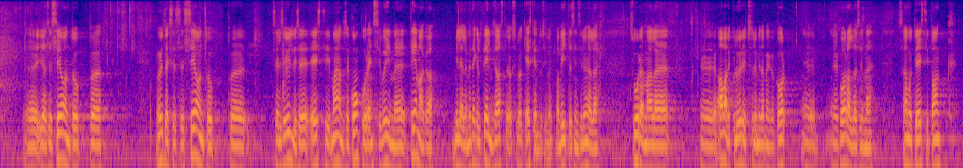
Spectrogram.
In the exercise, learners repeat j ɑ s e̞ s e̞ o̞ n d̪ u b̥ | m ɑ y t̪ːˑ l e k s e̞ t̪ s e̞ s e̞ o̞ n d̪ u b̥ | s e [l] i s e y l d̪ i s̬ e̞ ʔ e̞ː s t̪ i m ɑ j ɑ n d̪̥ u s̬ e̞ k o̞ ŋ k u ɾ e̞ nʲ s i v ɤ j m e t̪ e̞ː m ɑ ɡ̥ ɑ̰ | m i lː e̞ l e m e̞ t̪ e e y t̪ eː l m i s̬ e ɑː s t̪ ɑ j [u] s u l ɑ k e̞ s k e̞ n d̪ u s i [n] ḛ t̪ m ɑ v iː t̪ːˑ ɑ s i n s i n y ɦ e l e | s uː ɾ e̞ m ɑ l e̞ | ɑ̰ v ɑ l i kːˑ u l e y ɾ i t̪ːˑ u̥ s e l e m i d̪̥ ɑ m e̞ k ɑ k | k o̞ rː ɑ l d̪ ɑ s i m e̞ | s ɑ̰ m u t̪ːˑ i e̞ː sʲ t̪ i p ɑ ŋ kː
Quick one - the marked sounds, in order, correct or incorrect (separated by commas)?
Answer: incorrect, incorrect, incorrect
